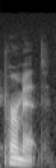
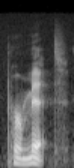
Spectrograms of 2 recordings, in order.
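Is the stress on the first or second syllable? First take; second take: first; second. First: The stress is on the first syllable. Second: The stress is on the second syllable.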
